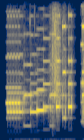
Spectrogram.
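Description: A Tile Bluetooth tracker on a set of keys, set off from a phone app, rings out with a bright, chirpy electronic melody of rapid high-pitched tones, fairly loud, playing a short tune before a brief pause and starting again.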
